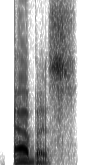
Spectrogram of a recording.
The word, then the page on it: abbess: American English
